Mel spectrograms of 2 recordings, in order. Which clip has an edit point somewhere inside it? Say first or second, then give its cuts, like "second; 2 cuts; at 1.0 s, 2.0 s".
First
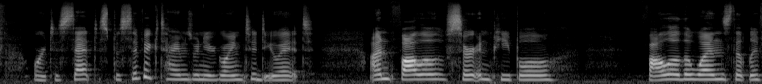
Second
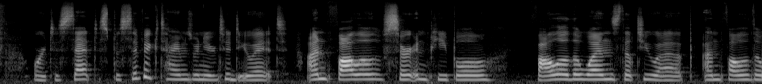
second; 4 cuts; at 2.2 s, 3.0 s, 5.1 s, 6.4 s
